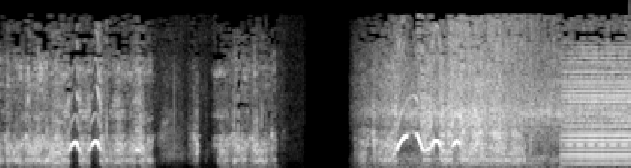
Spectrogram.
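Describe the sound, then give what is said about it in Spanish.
A cart horse that has balked and refuses to move on a city street whinnies twice in high, wavering bursts separated by a brief silence. A steady horn-like tone sounds near the end. “Pará, pibe, se me empacó el caballo.”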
